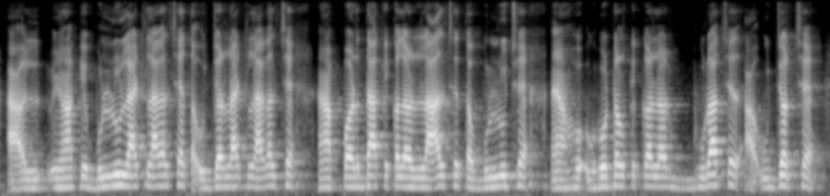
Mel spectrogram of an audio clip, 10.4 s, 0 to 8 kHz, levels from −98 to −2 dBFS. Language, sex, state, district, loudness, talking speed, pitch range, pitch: Maithili, male, Bihar, Samastipur, -17 LUFS, 155 wpm, 140-160 Hz, 150 Hz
